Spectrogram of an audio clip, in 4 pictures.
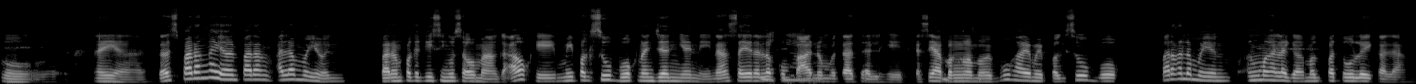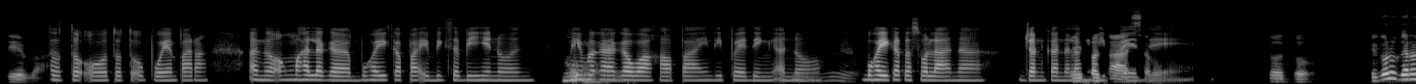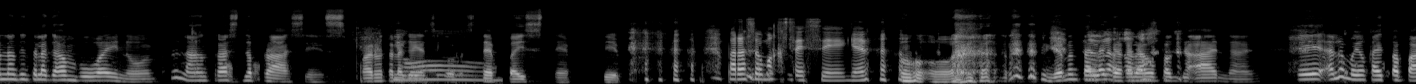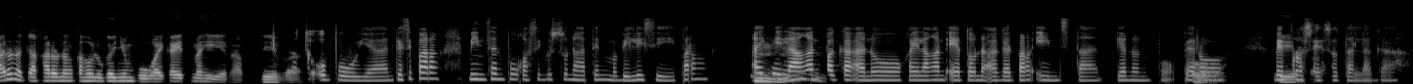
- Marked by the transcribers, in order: other background noise; tapping; wind; in English: "trust the process"; drawn out: "Yon"; laugh; chuckle; laughing while speaking: "gano"; chuckle; chuckle
- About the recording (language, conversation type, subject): Filipino, unstructured, Paano mo hinaharap ang mga araw na parang gusto mo na lang sumuko?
